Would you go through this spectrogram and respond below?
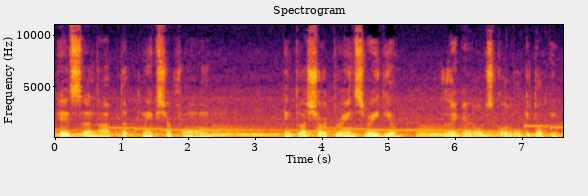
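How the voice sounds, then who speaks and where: A man's voice: fairly low pitch, vocal fry. A man giving a casual narrated demo as he reviews a phone app.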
